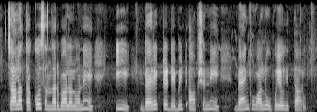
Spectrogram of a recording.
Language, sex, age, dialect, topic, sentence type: Telugu, female, 60-100, Central/Coastal, banking, statement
